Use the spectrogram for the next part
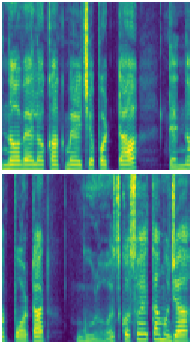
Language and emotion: Goan Konkani, fearful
